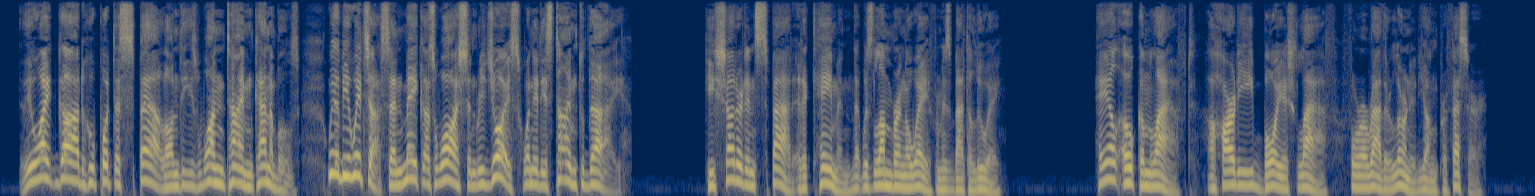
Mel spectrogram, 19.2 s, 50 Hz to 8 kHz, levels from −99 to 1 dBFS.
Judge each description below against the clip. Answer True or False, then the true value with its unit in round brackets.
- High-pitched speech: False (155 Hz)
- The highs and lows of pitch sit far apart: True (6.6 semitones)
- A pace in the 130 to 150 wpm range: False (170 wpm)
